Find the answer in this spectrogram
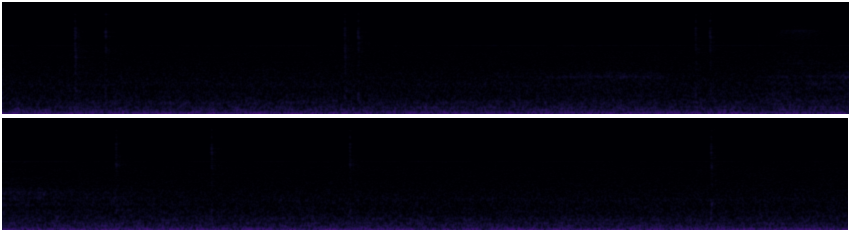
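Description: Faint, scattered clicks of a computer mouse, about nine in all, some in quick pairs like double-clicks, over a low steady room hum.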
